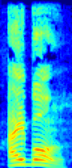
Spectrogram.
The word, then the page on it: ai bong: Ansus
